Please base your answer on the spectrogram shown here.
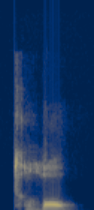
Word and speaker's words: trop: Le P à la fin est muet. Trop.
